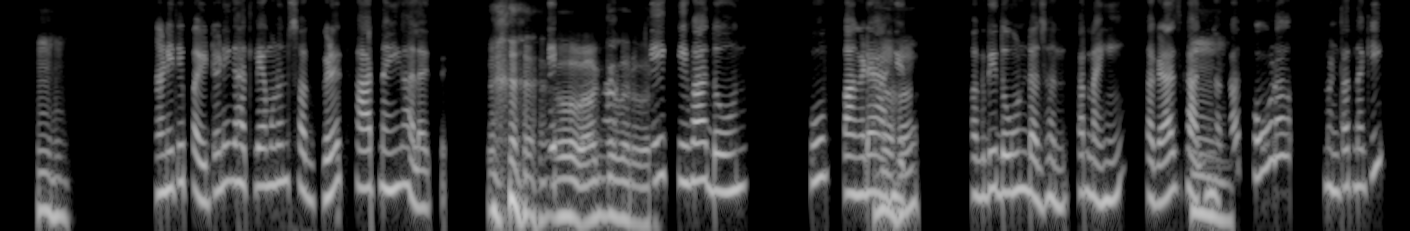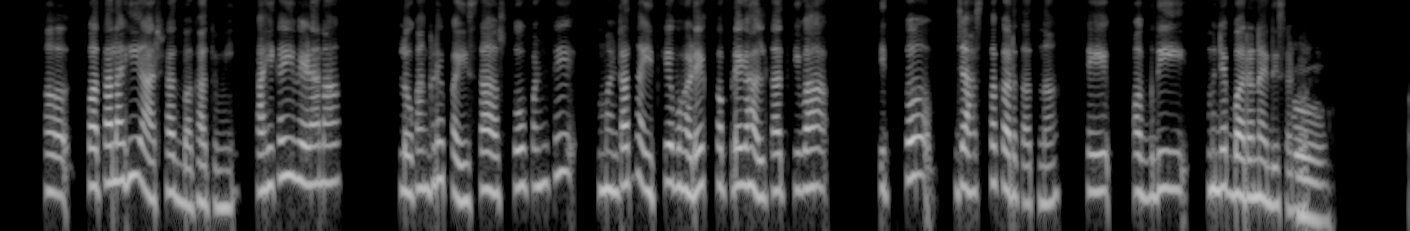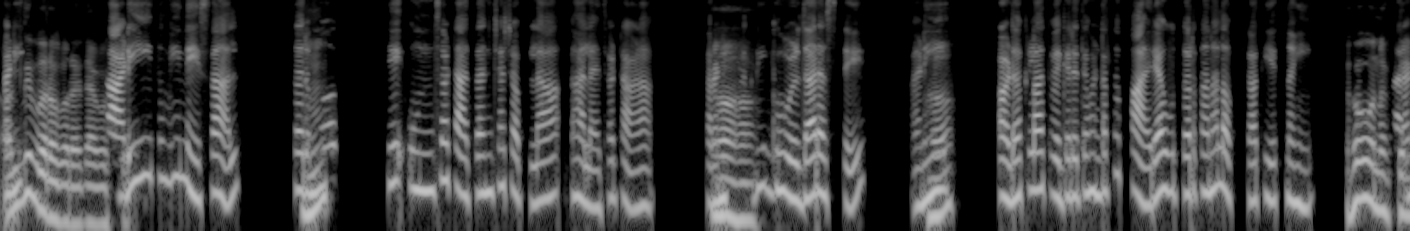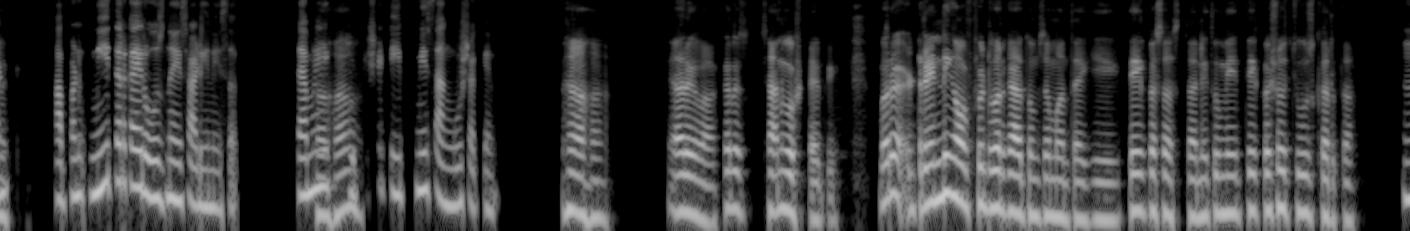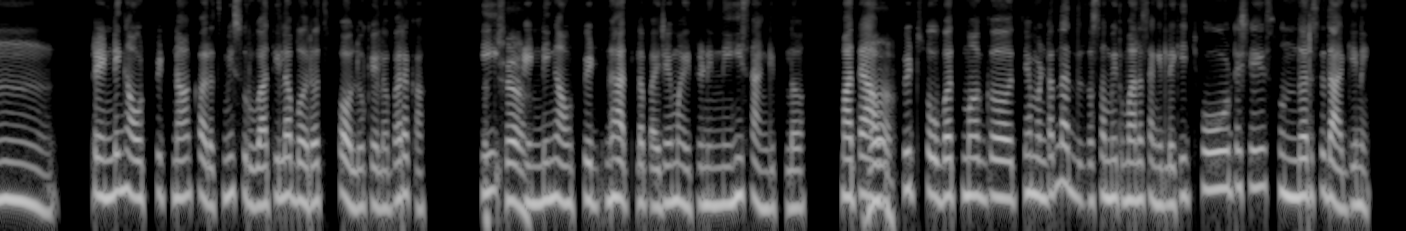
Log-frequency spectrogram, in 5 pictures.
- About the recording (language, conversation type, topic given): Marathi, podcast, पाश्चिमात्य आणि पारंपरिक शैली एकत्र मिसळल्यावर तुम्हाला कसे वाटते?
- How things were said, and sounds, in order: chuckle; other background noise; "भडक" said as "भडे"; tapping; in English: "आउटफिट"; in English: "चूज"; in English: "आउटफिट"; in English: "आउटफिट"; in English: "आउटफिट"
